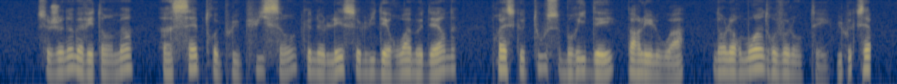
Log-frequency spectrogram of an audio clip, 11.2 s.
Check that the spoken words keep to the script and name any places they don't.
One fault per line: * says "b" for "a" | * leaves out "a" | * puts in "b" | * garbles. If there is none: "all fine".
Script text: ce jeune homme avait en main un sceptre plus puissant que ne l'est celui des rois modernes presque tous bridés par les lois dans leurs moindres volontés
* garbles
